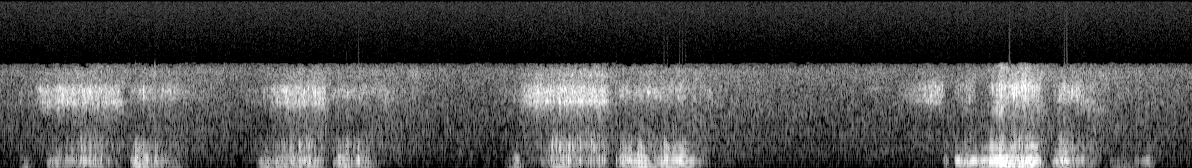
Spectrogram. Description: Our Akita Hachi snoring after a hard day of tail chasing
